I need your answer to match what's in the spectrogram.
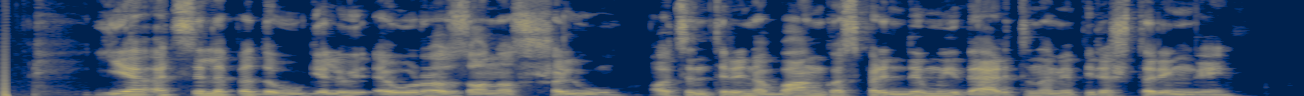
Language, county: Lithuanian, Kaunas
